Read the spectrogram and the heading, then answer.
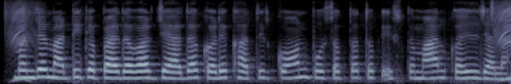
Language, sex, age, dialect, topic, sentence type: Bhojpuri, female, 18-24, Northern, agriculture, question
